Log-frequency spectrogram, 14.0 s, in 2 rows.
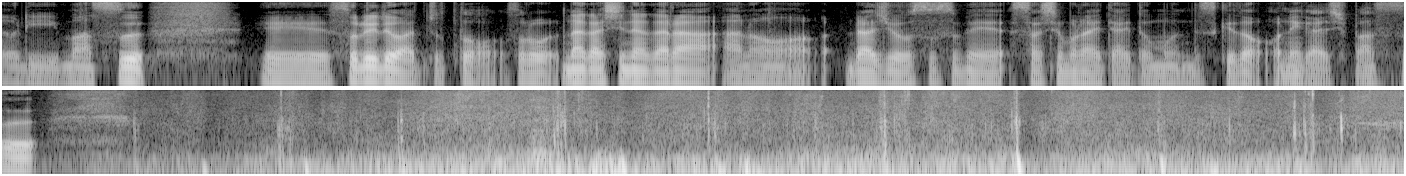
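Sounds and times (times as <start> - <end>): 
speech: 0.1 - 8.6
wind rumbling: 7.3 - 14.0
footsteps crunching on a trail climbing Mount Asahi in Uji: 7.6 - 14.0.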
